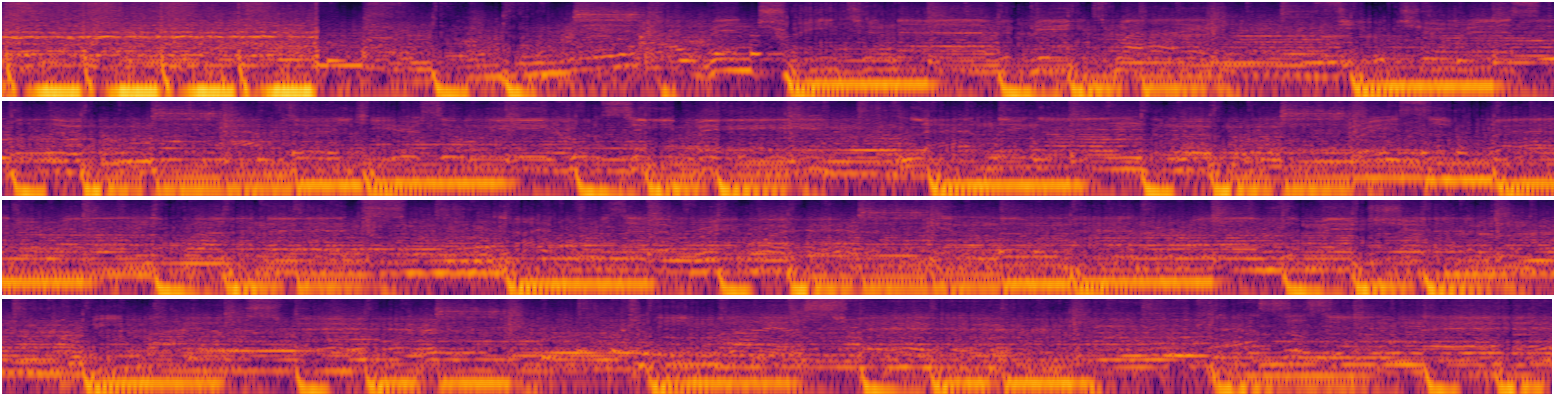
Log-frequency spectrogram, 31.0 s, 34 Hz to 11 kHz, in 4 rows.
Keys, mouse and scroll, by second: 1.4 Page_Down.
